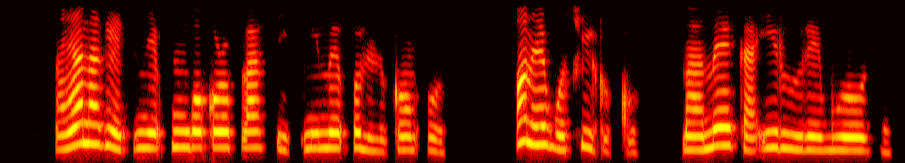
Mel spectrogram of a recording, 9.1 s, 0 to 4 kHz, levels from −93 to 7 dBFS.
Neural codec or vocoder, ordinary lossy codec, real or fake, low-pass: codec, 16 kHz, 4 kbps, X-Codec, WavLM features, trained on Multilingual LibriSpeech; none; fake; 3.6 kHz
